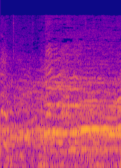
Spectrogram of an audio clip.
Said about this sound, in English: There's the egg thrower. Yeah, they're booing at the guy throwing the egg.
